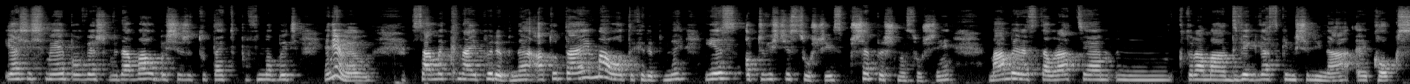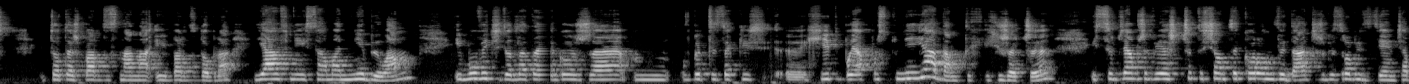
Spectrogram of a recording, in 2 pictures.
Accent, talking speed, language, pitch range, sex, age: native, 175 wpm, Polish, 210-245 Hz, female, 20-39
